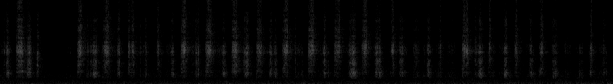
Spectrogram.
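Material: Coated card.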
